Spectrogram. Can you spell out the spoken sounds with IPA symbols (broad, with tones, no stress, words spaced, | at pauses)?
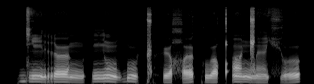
d͡ʑĩ˦˨rœ˦˨ŋ | ɲũ˦˨ɠu˦˨ǁʰʏ˨ χœ˩˥ku˨qʼœ̃˦ ŋ͡ǁɛ̃˨ çʊ˩˥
